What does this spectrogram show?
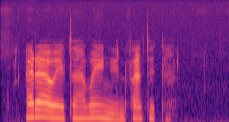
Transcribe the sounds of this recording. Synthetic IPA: a˦ɾa˦˨wɛ˨ta˨βa˦ɪ˦ŋwɪ˨nfa˦tɪ˨ka˨

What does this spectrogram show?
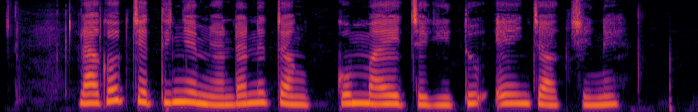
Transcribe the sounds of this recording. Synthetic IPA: la˨kɔ˦kt͡ʃe˨ti˦ɲe˨mja˨nda˦nɪ˦ta˨ŋko˦ma˨˦e˦˨t͡ʃe˨ki˨tu˦ʔe˦ɲd͡ʒa˨k̚t͡ʃi˨ne˦

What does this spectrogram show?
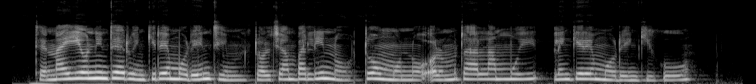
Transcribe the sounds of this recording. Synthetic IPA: tɛ˨na˦jo˦ni˦ntɛ˦ɾwe˨ŋɡi˦ɾe˦mo˨ɾe˦nti˨mtɔ˨lt͡ʃa˦mba˦li˦no˨to˦mo˨no˨ʔɔ˨lmu˦ta˦la˦mu˦ilɛ˦ŋɡe˦ɾe˦mo˨ɾe˨ŋɡi˨ko˨

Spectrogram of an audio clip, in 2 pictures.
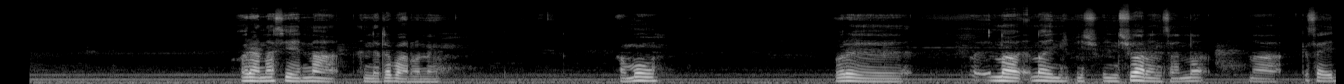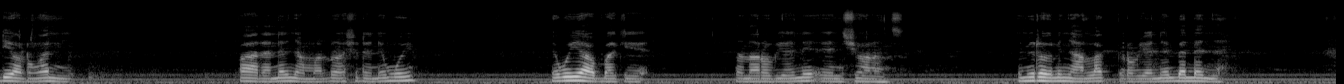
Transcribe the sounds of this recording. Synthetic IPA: o˦ɾe˦a˨na˦sɪ˦e˦˨na˦˨ | ɛ˨nɛ˨tɛ˦ba˨ɾo˨nɪ˨ŋ | a˨mo˦ | o˦ɾe˦˨ | na˨˦na˦ɪ˨nʃu˦a˦ɾa˨nsa˨na˦ | na˨kɪ˦sa˨ɪ˨˦di˦ɔ˨tʊ˨ŋa˦ni˨ | pa˦˨dɛ˨nɛ˦ɲa˨ma˨dʊ˦a˨ʃʊ˦ɾɛ˨ne˦mʊ˦j | ɲe˦kʊ˦ja˦˨ba˨ke˨ | na˨na˨ɾo˨bjɔ˨˦ne˦e˨i˨nʃu˦a˦ɾa˨ns | ɲe˦mi˦ɾo˦knɪ˦ɲa˨la˦k̚ɾo˨bjɔ˨n˦ɛ˦bɛ˦nɛ˦ɲɛ˨

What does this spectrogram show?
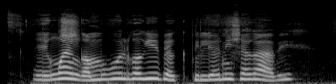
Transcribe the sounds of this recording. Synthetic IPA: e˨ŋwa˦i˨ŋɡa˨mu˦ku˦lko˦ki˦pɛ˨kbi˨lijo˦ni˦ʃe˦ka˨βi˦

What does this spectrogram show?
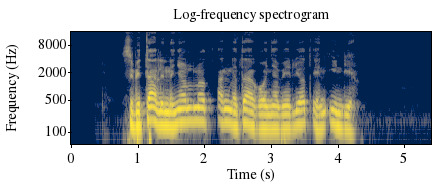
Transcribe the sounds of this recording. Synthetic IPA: si˨bi˨t̪a˦˨lɪ˨nɛ˨ɲɔ˦lnɔ˦t̪a˦ŋna˨t̪a˦˨ɡɔ˨ɲa˨be˨ljɔ˦t̪e˨ni˦ndi˨a˨

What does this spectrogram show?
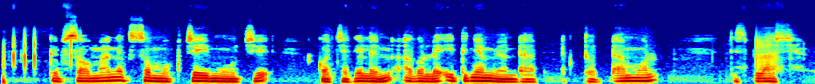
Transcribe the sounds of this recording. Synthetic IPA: ke˨psɔ˨ma˦nɛ˦kso˦mo˨kt͡ʃe˦i˦mo˨t͡ʃe˦ | kɔ˨t͡ʃe˨ke˦le˨na˨ɡɔ˨lɛ˨ʔi˦t̪iɲa˦mjɔ˨nda˨pdɛ˨ktɔ˨da˦mɔ˦l | di˨spla˦ʃḁ˨

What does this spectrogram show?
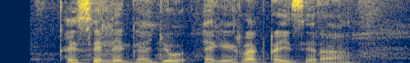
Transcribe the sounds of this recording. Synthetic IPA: ka˨i˦se˦le˨ɡa˨d͡ʒo˦ɛ˦kɪ˦ɾa˦kta˨i˨sɪ̰˦ɾa̰

